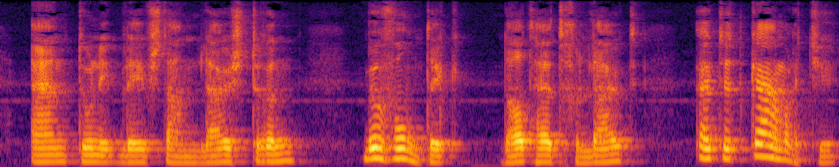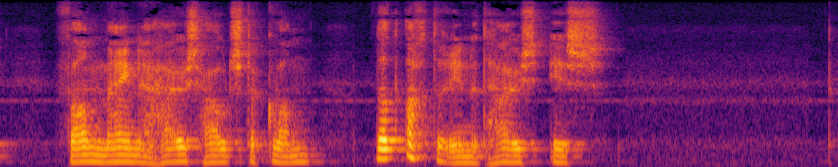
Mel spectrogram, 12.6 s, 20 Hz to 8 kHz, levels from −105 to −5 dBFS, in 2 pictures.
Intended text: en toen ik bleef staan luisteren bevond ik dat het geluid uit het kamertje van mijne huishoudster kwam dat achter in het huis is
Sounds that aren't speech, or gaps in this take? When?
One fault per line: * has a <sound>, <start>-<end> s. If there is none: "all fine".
all fine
